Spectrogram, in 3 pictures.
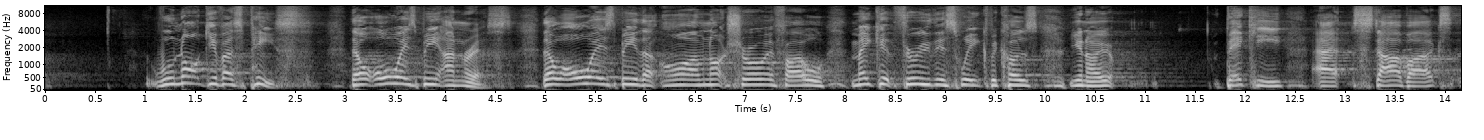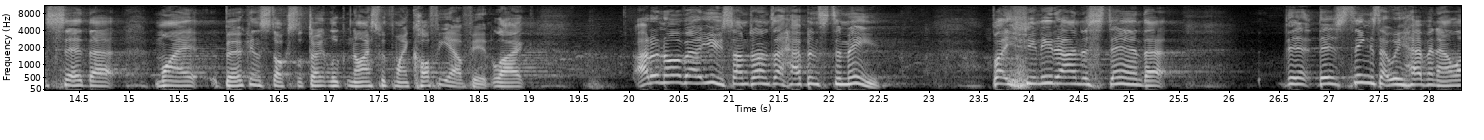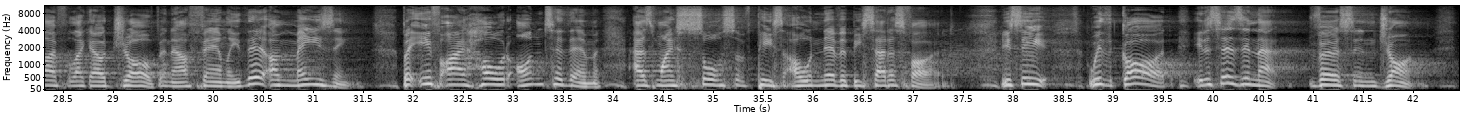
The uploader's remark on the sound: Recorded live at Planetshakers Church (Melbourne)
